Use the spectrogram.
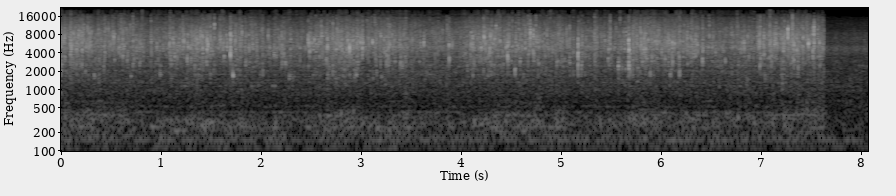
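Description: Water runs steadily from a tap as soap is rinsed out of beauty blender makeup sponges, a continuous close trickle and splash that cuts off abruptly near the end.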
